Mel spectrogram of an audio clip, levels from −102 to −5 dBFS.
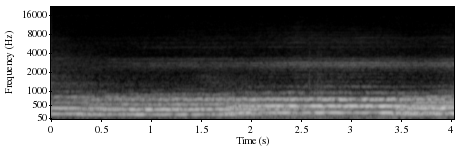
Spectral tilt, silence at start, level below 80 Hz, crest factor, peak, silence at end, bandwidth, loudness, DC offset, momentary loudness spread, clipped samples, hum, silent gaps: -9.5 dB/octave; 0 s; -68 dBFS; 12 dB; -22 dBFS; 0 s; 7.2 kHz; -36 LUFS; under 0.1%; 7 LU; under 0.1%; none; none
